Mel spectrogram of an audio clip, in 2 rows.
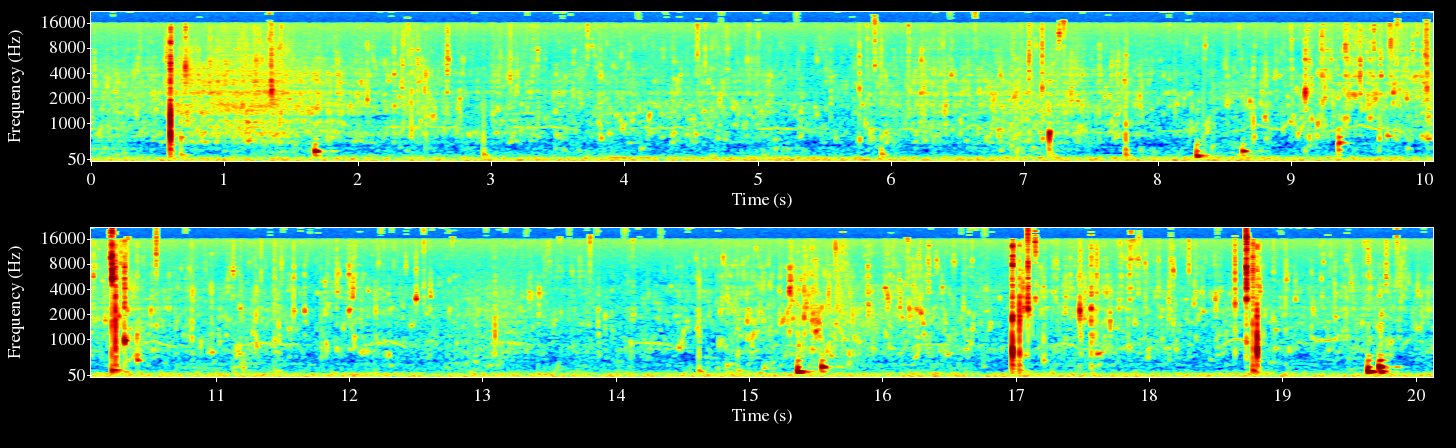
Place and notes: {
  "title": "Patmos, Liginou, Griechenland - Meeresstrand, Felsen 03",
  "date": "2003-05-09 10:26:00",
  "description": "Wasser, Glucksen\nMai 2003",
  "latitude": "37.35",
  "longitude": "26.58",
  "timezone": "Europe/Athens"
}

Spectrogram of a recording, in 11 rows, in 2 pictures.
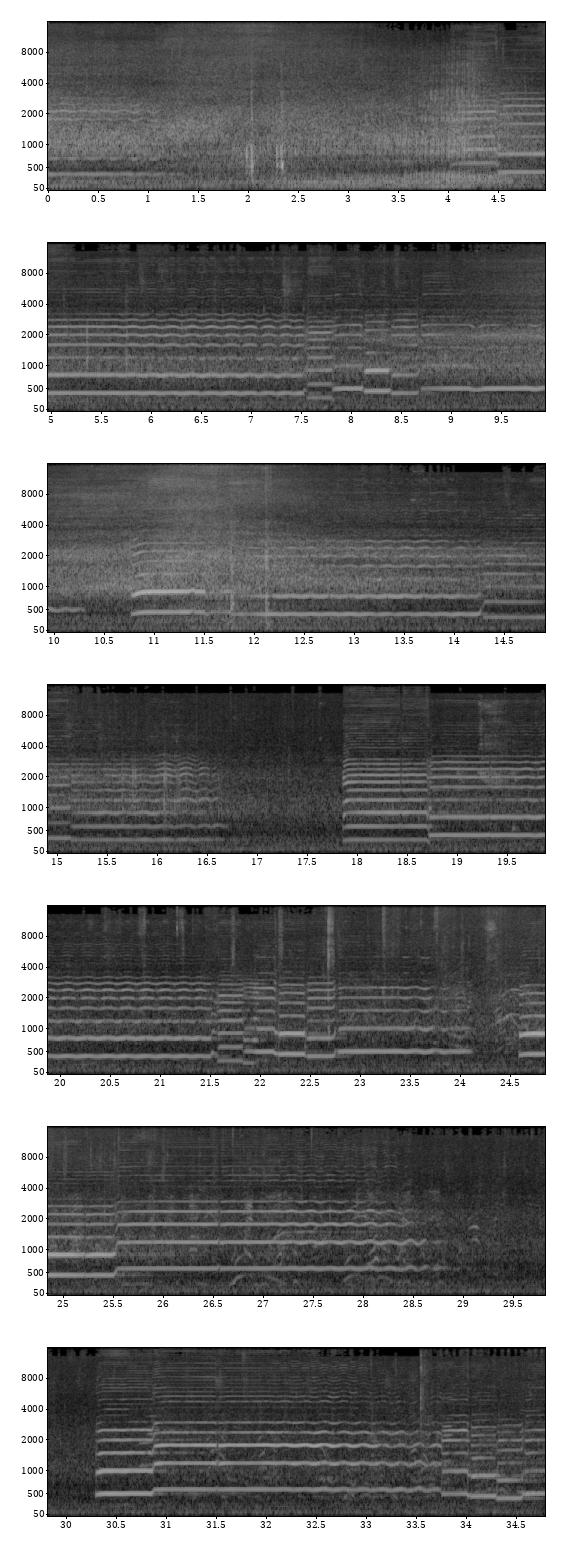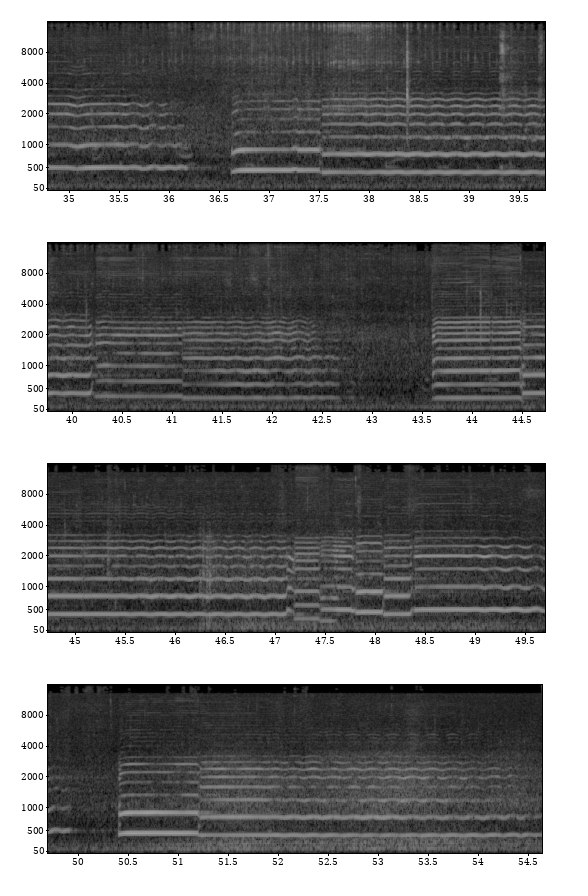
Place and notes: {
  "title": "Hamburg, Deutschland - Street musician",
  "date": "2019-04-19 10:45:00",
  "description": "A bad street musician playing in a noisy street.",
  "latitude": "53.54",
  "longitude": "9.98",
  "altitude": "1",
  "timezone": "Europe/Berlin"
}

